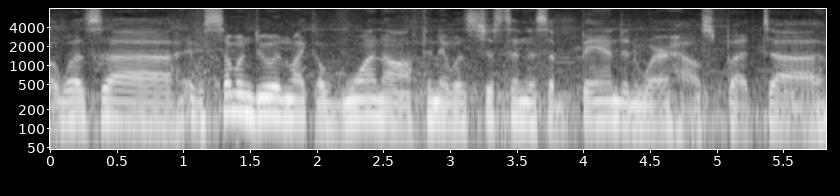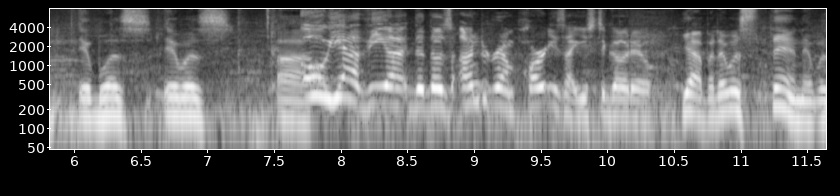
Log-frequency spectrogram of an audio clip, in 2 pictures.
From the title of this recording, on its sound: Live from Creep It Real OC 2021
